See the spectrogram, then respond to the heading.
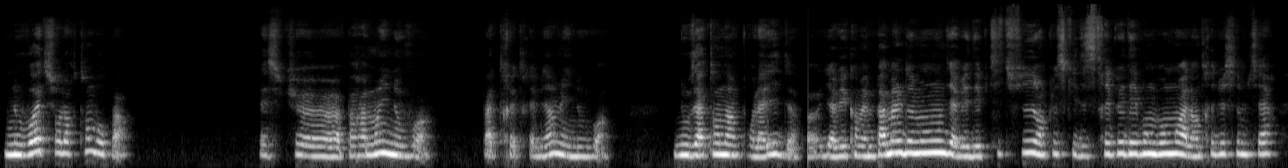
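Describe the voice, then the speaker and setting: A woman's voice: a little high, fairly even intonation, brisk, warm tone. A woman in her thirties chatting frankly to camera as a vlogger and coach, casual and direct, swearing freely. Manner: chatty, frank, swears casually, addresses viewers as "mes crèmes".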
